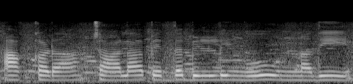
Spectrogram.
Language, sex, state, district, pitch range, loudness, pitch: Telugu, female, Andhra Pradesh, Annamaya, 200-210 Hz, -18 LUFS, 205 Hz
